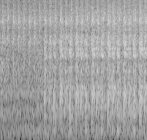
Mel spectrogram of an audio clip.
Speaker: suaranya jelas ya kayak kodok ya lepas kopling tekan kopling lepas nah banyak nih yang punya masalah dengan kayak gini harus turun ramisi dan ganti bearing kopling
